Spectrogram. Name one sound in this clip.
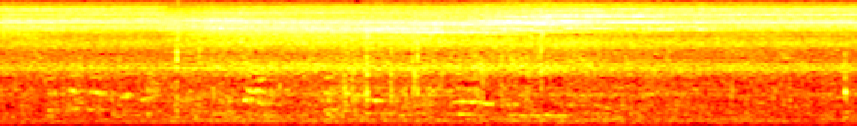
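A baby monkey suckles softly at close range.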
